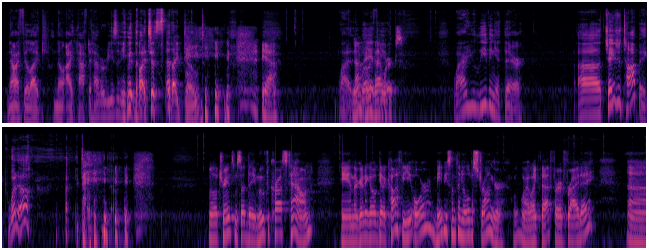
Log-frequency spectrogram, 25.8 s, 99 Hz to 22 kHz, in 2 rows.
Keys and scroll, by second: 0.7 x, 1.0 v, 5.5 x, 5.8 v, 7.2 space, 12.6 i, 19.9 b, 23.8-25.3 typing.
